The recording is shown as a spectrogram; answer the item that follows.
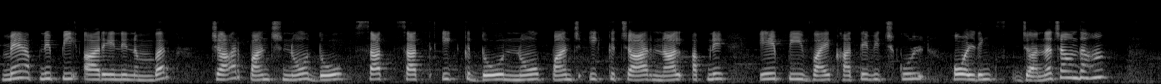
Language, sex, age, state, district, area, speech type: Punjabi, female, 30-45, Punjab, Pathankot, urban, read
